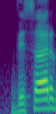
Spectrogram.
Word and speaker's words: विसर्ग: और इसका उच्चारण ह की तरह होगा। विसर्ग का उच्चारण ह की तरह किया जाता है।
